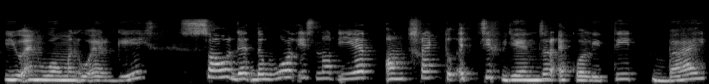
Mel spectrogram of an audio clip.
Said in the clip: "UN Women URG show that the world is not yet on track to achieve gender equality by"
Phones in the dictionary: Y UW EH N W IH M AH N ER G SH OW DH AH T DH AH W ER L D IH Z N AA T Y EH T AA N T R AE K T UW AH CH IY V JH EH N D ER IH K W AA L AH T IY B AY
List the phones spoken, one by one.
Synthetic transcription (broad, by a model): Y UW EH N W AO M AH N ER G S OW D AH T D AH W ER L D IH S N AA T Y EH T AA N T R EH K T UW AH CH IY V JH EH N D ER IH K W AA L AH T IY B AY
